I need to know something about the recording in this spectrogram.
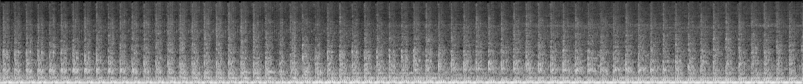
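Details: BMW M52B28 straight-six swapped into an E30, first start, with the idle actuator hose refitted: even, steady low rumble with no knocks or ticks. The oil light went out, and the smoke is debris burning off the exhaust; normal idle.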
